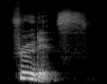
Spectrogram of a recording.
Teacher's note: Fruit used a flap.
